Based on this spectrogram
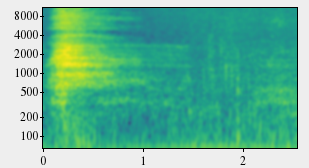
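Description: A deep breath out during a guided relaxation exercise: one loud, airy exhale at the start that fades away within about a second, leaving only quiet background hiss.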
